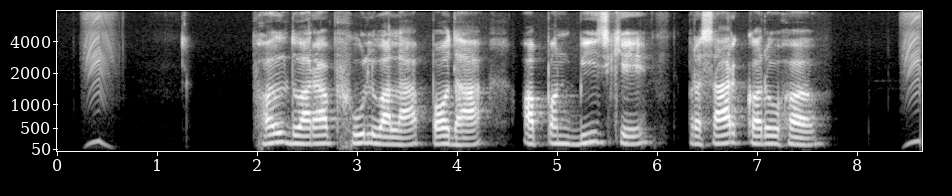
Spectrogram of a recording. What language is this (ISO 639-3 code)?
mag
